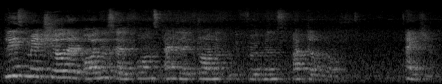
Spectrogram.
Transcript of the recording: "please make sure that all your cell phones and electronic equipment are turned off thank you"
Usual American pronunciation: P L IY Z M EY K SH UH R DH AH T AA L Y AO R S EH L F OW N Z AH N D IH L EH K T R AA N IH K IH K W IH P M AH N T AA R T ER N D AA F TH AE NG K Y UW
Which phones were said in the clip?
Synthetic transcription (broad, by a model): P L IY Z M EY K SH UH R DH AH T AA L Y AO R S EH L F OW N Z AH N D IH L EH K T R AA N IH K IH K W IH M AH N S AA R T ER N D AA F T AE NG K Y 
